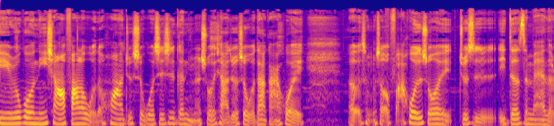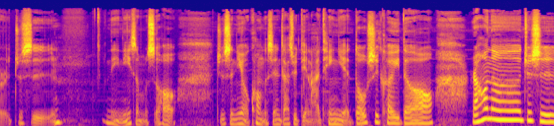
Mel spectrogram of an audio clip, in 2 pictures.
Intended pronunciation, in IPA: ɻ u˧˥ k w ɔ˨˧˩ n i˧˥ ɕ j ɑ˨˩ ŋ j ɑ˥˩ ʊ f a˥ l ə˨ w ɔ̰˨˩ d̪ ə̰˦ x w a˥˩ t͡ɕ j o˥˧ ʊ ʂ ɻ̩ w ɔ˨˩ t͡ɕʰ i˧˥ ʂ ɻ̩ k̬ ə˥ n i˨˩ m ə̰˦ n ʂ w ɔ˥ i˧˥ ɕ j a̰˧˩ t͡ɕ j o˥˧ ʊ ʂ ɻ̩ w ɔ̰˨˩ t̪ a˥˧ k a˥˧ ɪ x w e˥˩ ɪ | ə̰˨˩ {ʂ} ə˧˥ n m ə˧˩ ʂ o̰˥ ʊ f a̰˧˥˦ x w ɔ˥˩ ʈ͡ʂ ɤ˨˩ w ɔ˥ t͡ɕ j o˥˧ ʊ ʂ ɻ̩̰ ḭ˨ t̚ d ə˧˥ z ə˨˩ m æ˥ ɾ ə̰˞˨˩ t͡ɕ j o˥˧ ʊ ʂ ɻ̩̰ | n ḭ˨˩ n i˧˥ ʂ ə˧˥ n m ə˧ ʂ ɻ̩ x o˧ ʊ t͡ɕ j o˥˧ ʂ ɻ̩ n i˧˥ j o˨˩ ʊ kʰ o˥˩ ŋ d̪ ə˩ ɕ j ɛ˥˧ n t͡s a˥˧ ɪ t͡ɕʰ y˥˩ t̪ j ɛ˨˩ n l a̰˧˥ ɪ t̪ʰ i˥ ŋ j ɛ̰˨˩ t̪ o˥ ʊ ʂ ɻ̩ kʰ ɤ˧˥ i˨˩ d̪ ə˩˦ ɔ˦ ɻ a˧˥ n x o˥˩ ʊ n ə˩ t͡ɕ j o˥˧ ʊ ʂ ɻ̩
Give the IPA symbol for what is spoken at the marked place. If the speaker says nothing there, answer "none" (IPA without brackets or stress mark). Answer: ʂ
